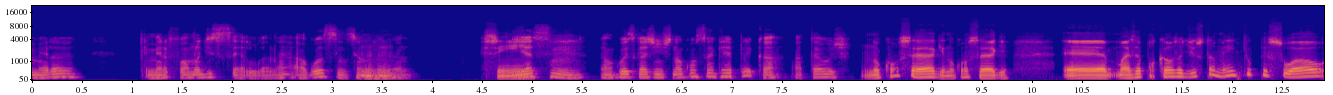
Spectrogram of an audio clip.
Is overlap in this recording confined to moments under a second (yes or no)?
yes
